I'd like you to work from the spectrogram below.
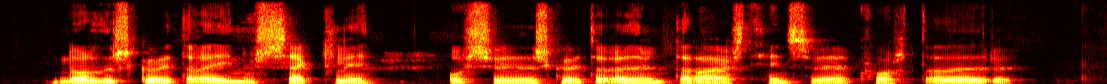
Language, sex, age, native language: Icelandic, male, 20-29, Icelandic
